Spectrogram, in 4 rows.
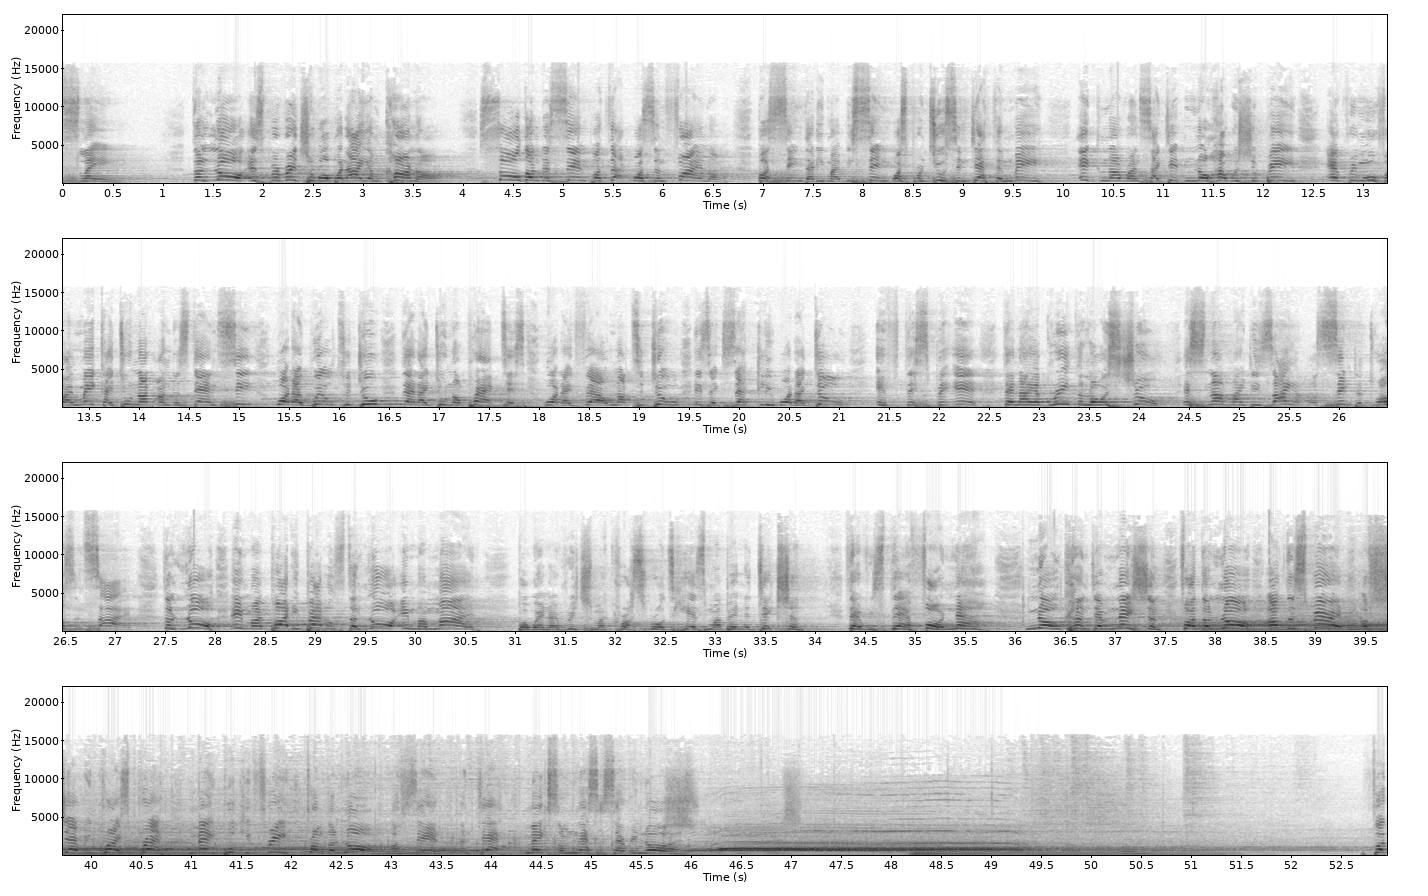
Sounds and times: Speech: 1.3s - 46.1s.

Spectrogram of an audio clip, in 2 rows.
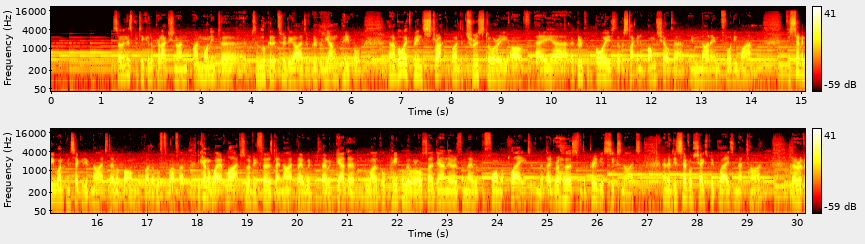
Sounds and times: Music: 0.0s - 30.1s
Speech: 1.3s - 30.1s.

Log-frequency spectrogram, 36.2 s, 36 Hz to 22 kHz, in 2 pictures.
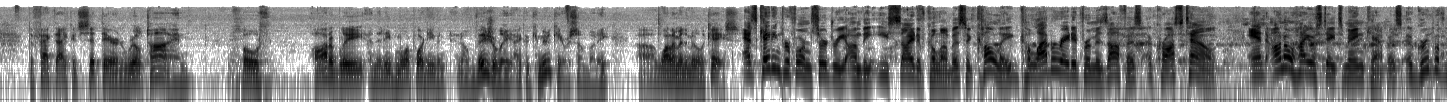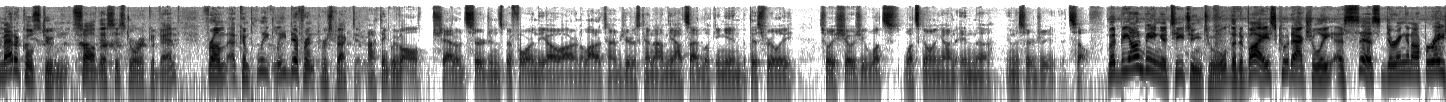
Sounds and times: Speech: 0.4s - 36.1s.

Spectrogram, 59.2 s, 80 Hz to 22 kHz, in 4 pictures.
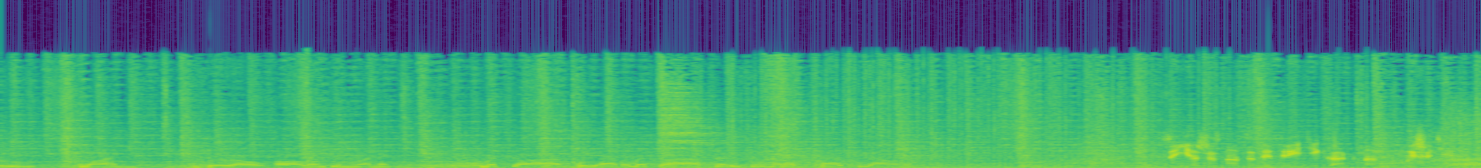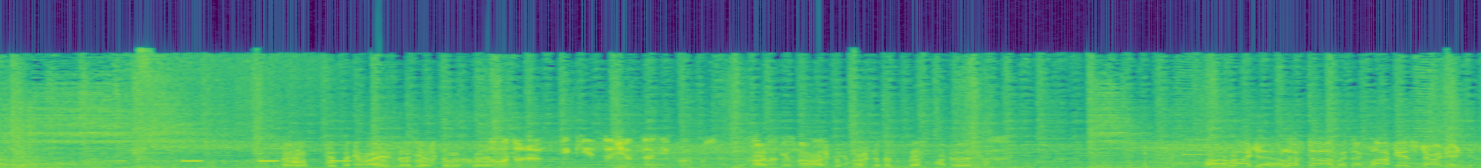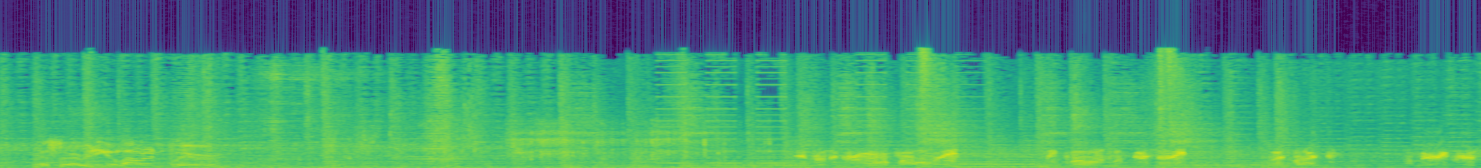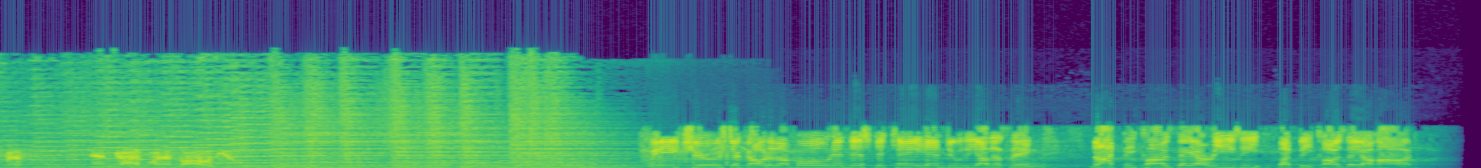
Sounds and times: Speech: 0.0s - 1.4s, 2.0s - 4.0s, 4.8s - 9.1s, 11.7s - 14.6s, 17.6s - 24.9s, 30.0s - 31.8s, 37.6s - 39.2s, 40.1s - 41.5s, 45.4s - 46.8s, 50.9s - 58.6s
Music: 0.0s - 55.3s.

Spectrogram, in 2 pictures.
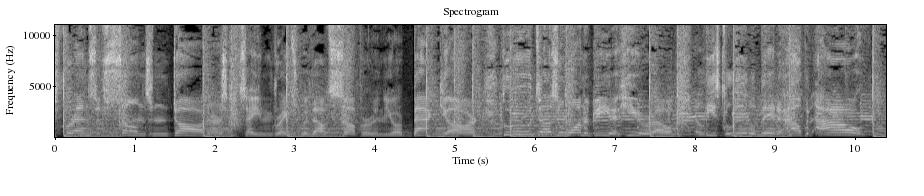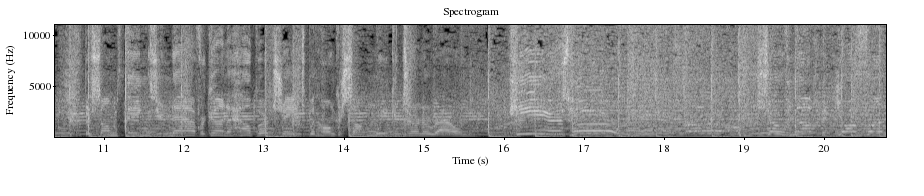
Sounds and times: Music: 0.0s - 20.7s.

